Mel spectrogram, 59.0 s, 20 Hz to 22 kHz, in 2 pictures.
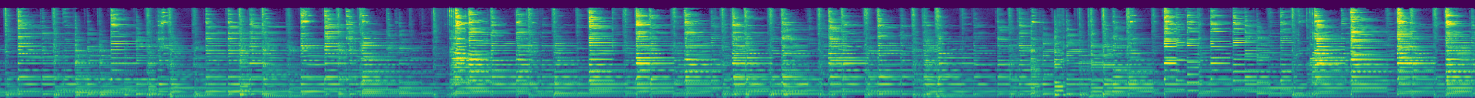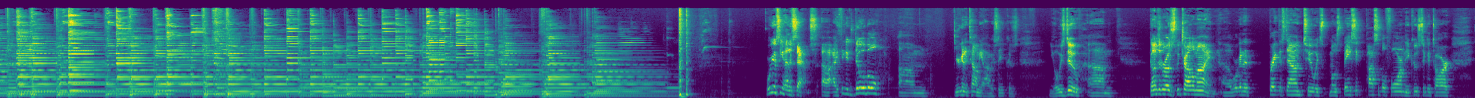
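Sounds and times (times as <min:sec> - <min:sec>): acoustic guitar strumming: 0:00.0 - 0:49.1.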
